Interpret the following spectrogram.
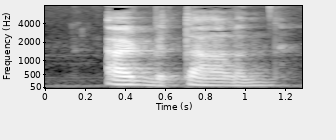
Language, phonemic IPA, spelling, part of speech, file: Dutch, /ˈœydbəˌtalə(n)/, uitbetalen, verb, Nl-uitbetalen.ogg
- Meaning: to pay out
